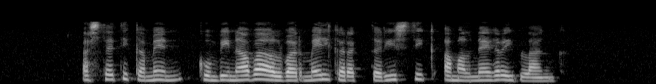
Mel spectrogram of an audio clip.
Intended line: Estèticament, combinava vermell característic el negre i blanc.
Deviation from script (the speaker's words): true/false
true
